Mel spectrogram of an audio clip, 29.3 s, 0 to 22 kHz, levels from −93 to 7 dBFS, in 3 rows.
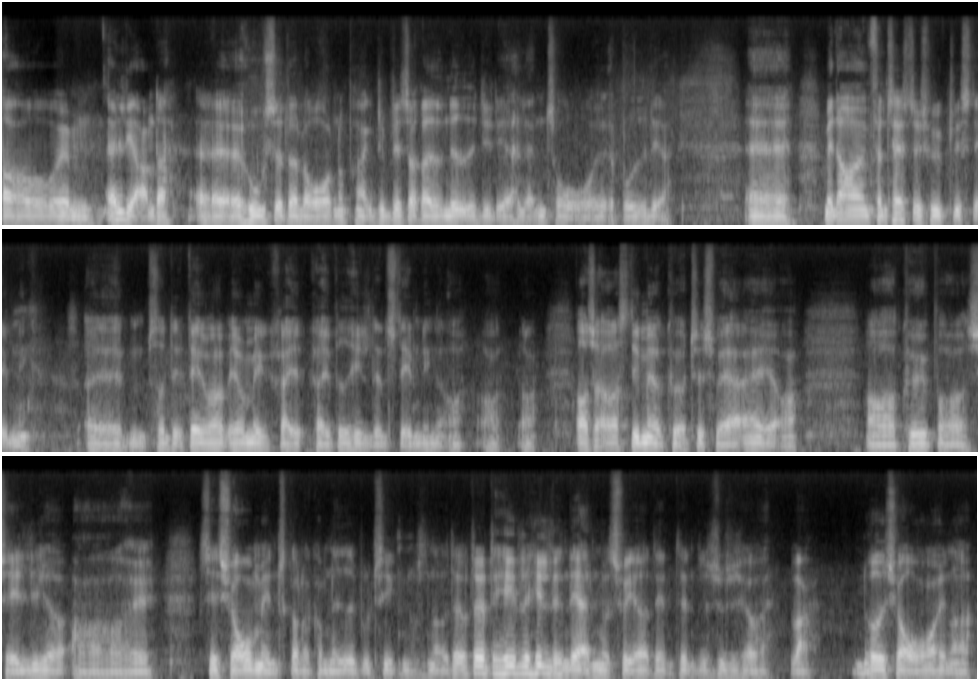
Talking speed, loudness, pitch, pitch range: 195 wpm, -19 LUFS, 90 Hz, 85-100 Hz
